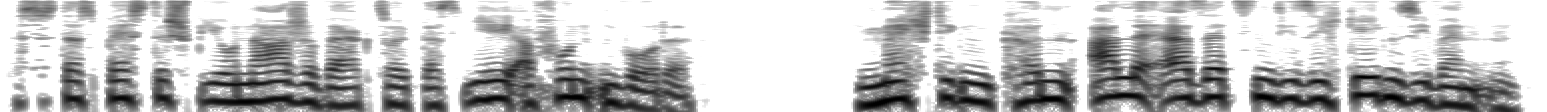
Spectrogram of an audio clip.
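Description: A man's voice: on the high side, moderate pace, darkish tone, breathy edge, no echo, studio quality, voice pushed up. A man voicing a furious, combative woman with agitated, emphatic outbursts, in an audiobook story. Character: furious, combative woman activist, fiery and urgent.

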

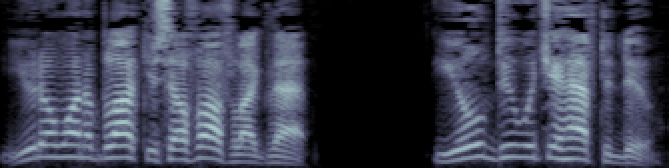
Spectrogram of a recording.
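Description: A man's voice: high voice, big pitch swings, normal speed, no room sound, pitched above the performer's own voice. A man voicing a wounded older farmer in an audiobook story, plainspoken, stern and stubborn, with folksy country talk. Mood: stern, earnest. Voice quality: breathless.

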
